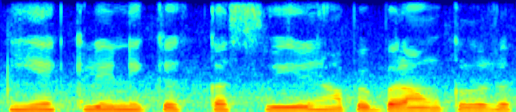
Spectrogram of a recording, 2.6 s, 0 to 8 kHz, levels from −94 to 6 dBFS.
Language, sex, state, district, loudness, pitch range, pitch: Hindi, female, Haryana, Rohtak, -18 LUFS, 200-210 Hz, 205 Hz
